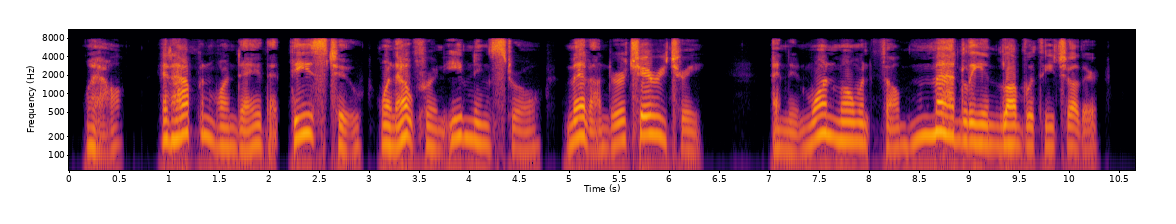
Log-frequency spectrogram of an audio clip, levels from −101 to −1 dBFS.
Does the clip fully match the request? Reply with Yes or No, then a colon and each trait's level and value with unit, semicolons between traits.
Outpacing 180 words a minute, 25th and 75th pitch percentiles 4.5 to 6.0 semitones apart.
No: average, 170 wpm; average, 5.3 semitones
